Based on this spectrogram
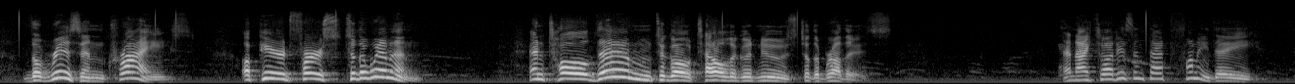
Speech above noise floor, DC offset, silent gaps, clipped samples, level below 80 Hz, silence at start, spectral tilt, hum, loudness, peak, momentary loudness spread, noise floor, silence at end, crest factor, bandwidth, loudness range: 33 dB; under 0.1%; none; under 0.1%; -86 dBFS; 0.25 s; -5.5 dB/octave; 60 Hz at -50 dBFS; -20 LUFS; -4 dBFS; 12 LU; -52 dBFS; 0.45 s; 16 dB; 17.5 kHz; 10 LU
